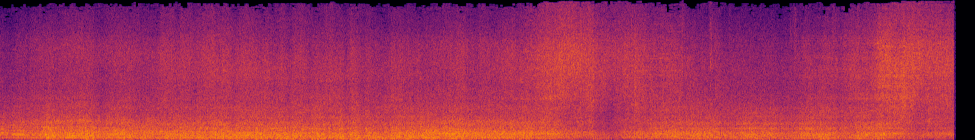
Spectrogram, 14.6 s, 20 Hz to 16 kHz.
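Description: Keihan 8000-series limited express train rolling past the platform at close range: a steady, loud rush of wheels on rails, with a brighter hiss about eight seconds in and again near the end. The sound cuts off suddenly just before the end.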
